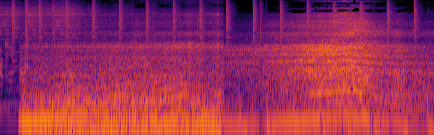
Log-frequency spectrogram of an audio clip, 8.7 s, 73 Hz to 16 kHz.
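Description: Porsche 964 Targa's air-cooled flat-six under acceleration, its note climbing. It comes in abruptly, eases off about halfway through, then pulls again with a rising note.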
